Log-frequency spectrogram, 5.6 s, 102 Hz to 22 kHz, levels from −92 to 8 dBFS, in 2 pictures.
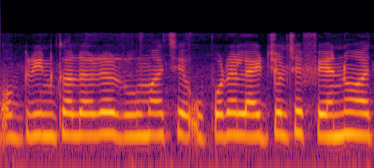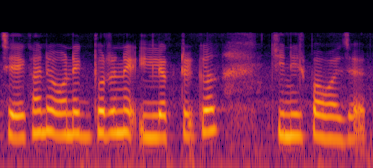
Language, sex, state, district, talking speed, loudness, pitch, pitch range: Bengali, female, Assam, Hailakandi, 180 wpm, -13 LUFS, 290 Hz, 285-300 Hz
